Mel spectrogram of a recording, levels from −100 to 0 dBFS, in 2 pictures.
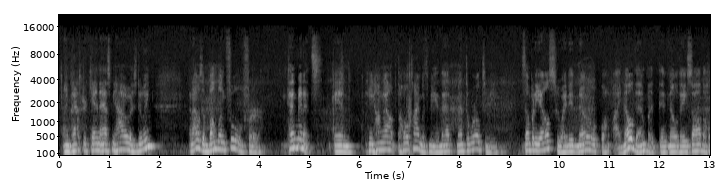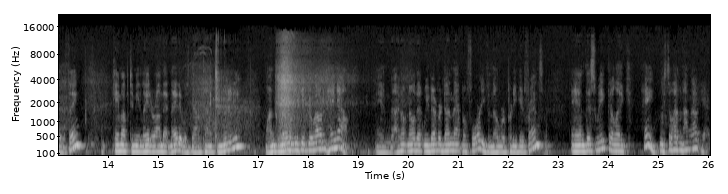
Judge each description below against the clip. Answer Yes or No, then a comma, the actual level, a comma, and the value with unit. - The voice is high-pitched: No, low, 135 Hz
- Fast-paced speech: Yes, fast, 235 wpm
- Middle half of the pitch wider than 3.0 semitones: Yes, average, 3.7 semitones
